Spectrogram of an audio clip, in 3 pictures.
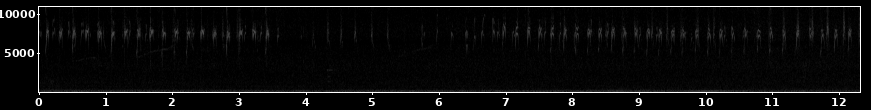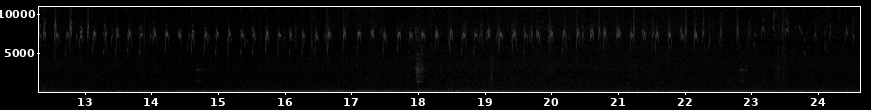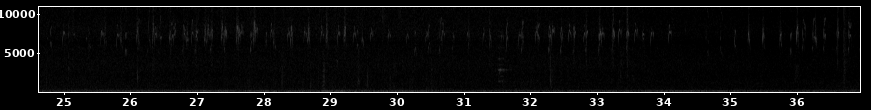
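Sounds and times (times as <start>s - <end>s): insect chirping: 0.0s - 36.9s
low background hum: 0.0s - 36.9s
faint clicks: 35.9s - 36.9s.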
